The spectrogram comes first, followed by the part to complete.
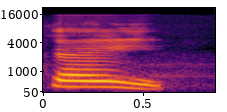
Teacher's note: فستعلمون کئی, یا ساکن سے پہلے زبر, حرف لین نرمی سے, کی نہیں پڑھنا, کئی.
